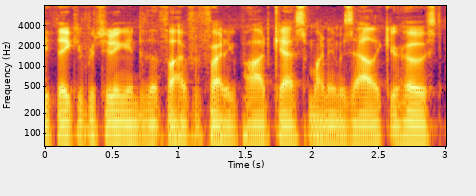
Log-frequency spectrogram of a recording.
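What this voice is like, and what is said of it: Slightly hoarse, fading voice. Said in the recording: “I'm kind of losing my voice a little bit today”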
